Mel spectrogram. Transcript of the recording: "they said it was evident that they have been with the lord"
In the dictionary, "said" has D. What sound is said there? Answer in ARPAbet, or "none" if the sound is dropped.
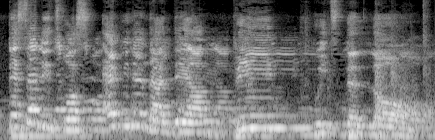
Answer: D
